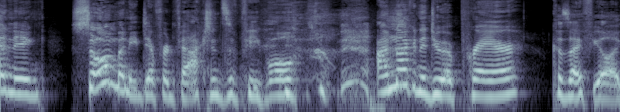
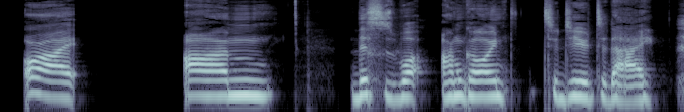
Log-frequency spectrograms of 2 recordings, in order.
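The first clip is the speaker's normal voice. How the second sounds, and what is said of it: Put-on Australian accent. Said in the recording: “Here's my Australian accent. ... Pretty good.”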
